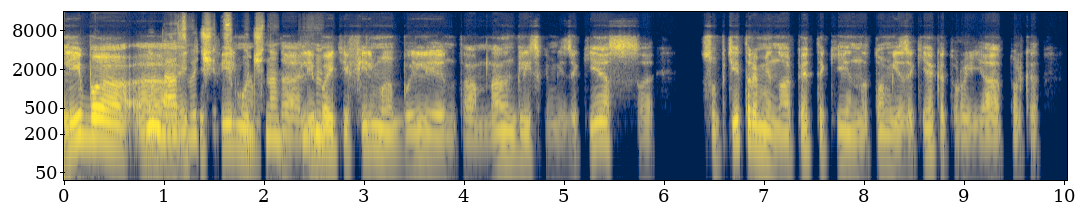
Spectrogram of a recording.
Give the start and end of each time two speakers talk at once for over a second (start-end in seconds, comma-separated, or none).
0.8-2.6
